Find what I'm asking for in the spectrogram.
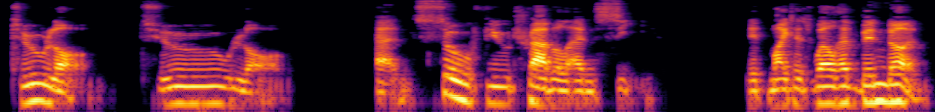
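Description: Putting on a character voice, a man rumbles at a medium pitch and a very slow pace, with big swings in loudness and long, frequent pauses. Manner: slow, deliberate; mild, slightly wounded, earnest.

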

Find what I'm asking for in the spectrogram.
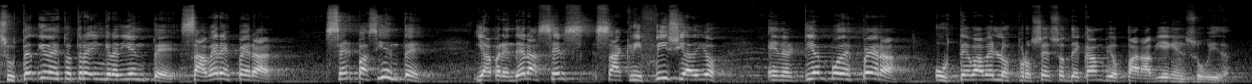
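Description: A man with a Puerto Rican accent speaks at a fairly slow pace in a high, animated voice with ordinary pitch variation, over noticeable background noise. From Puerto Rico. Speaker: pastor. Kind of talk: sermon.

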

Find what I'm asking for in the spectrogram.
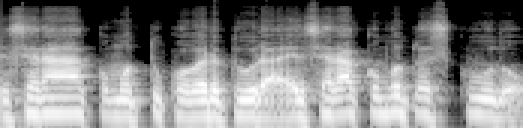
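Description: Speaking at a fairly slow pace, a man uses a medium-pitched voice with a warm tone and vocal fry. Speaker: pastor. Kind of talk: sermon. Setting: online broadcast. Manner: earnest, pastoral, warm, with rhythmic repetition of phrases.

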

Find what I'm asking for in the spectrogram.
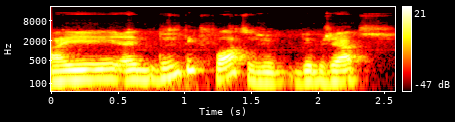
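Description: A man talks at a fairly slow pace with a somewhat breathy, dark and mellow tone. His pitch sits in the medium range and varies an ordinary amount. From Curitiba, southern Brazil. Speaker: UFO researcher and author. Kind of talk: interview.

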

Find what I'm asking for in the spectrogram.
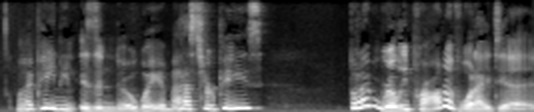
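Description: A woman's high voice with very wide pitch swings at a moderate pace, over noticeable background noise. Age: 50s. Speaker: podcast host and retreat organizer. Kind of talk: casual solo monologue.

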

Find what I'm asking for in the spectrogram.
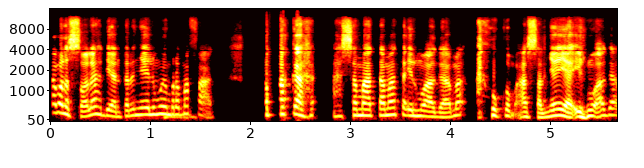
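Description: Bright and sharp in tone, a man speaks in a raised, projected voice at a very fast pace. The sound is dry and close with no echo. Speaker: Islamic preacher. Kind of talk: religious lecture; Q&A answering viewer questions. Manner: formal.

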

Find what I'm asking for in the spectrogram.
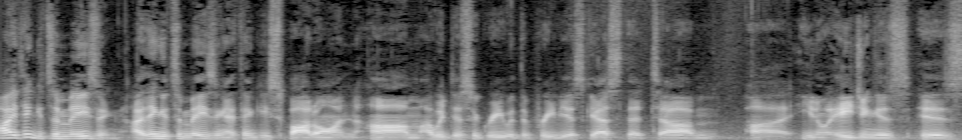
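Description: Here a man has an ordinary speaking voice at medium pitch. He talks at a fairly quick pace with ordinary pitch variation. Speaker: biologist. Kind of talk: panel opinion, earnest argument.

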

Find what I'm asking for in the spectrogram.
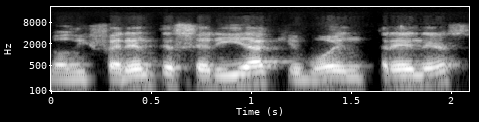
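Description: A man with a medium pitch and an unremarkable speaking voice talks at a fairly slow pace. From northern Argentina, Santiago del Estero. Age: 30s. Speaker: strongman athlete. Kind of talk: interview.

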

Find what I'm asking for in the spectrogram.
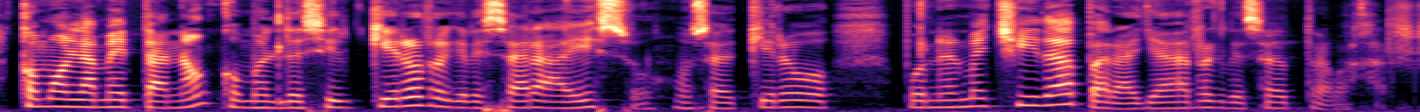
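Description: Over a very clean recording with a silent background, a woman has an ordinary speaking voice, speaking at a moderate pace and medium pitch with ordinary pitch variation. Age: 40s. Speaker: podcast co-host. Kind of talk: casual chat.

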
